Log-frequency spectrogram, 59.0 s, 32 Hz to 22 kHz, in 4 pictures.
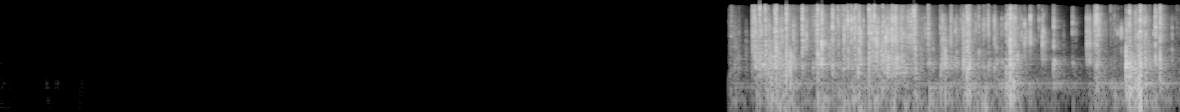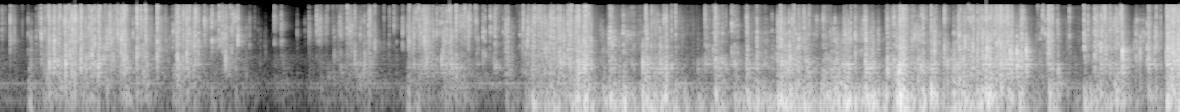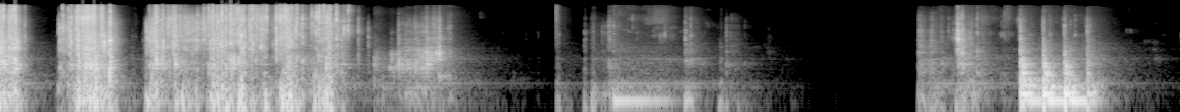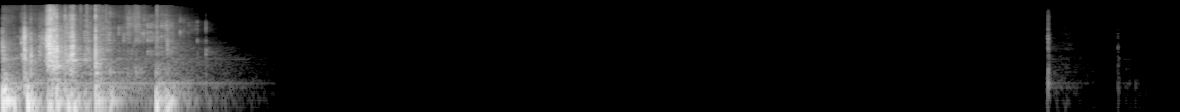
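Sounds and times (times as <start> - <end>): plastic bag crinkling: 9.2 - 34.0, 44.7 - 46.5.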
